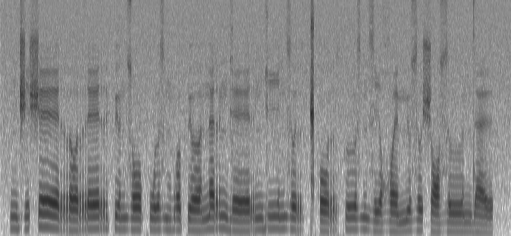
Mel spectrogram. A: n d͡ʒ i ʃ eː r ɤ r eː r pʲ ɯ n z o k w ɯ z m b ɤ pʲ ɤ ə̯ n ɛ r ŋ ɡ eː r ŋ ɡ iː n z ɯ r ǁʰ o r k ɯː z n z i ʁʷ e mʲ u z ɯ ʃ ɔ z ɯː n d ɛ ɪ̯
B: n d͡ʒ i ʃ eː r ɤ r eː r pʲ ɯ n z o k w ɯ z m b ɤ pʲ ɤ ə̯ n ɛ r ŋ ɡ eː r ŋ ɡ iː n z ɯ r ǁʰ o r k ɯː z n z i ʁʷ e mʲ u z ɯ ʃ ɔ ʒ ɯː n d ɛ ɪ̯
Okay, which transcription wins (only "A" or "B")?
A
